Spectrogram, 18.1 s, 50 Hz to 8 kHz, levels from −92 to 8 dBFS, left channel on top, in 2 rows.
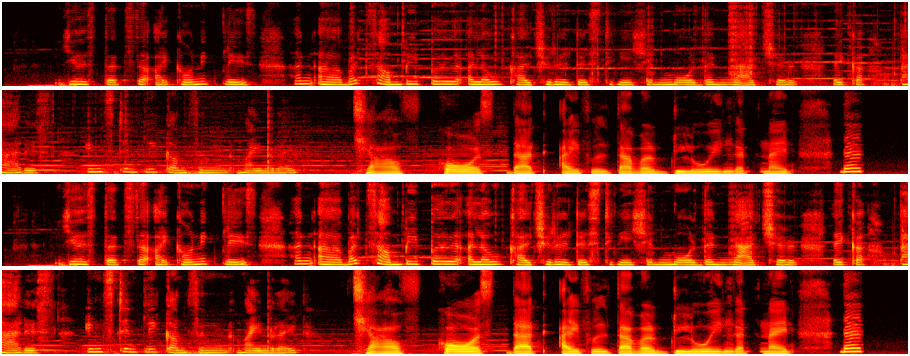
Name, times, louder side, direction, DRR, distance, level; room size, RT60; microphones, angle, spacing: voice 1, 0.5-12.0, right 2 dB, 55° right, 1.1 m, -29 dB
sound 1, 3.3-11.8, left 4 dB, 30° left, 7.0 m, -52 dB
sound 2, 3.5-14.1, left 4 dB, 75° left, 5.1 m, -49 dB
sound 3, 7.6-15.1, equal, 10° left, 2.5 m, -47 dB
voice 2, 12.6-13.1 13.4-17.7, right 3 dB, 35° right, 0.6 m, -22 dB
head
